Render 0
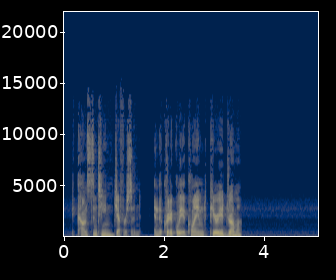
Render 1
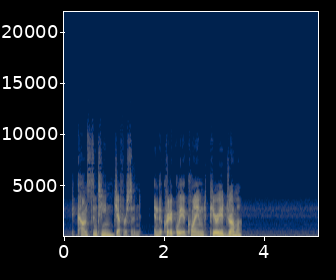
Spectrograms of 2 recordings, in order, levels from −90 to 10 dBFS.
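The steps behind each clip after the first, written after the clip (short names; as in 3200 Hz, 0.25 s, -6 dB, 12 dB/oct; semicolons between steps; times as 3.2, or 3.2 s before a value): LPF 2400 Hz 12 dB/oct; gain +6 dB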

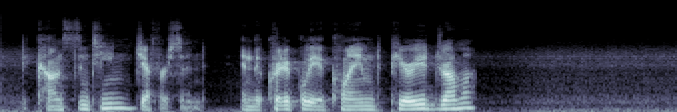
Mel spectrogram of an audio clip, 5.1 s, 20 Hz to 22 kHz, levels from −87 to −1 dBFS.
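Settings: upward compressor, threshold -34 dBFS; gain +5.5 dB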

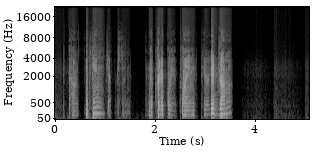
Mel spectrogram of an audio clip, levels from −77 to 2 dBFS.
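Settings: spectral contrast lowered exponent 0.3; tremolo saw down 1.6 Hz, depth 95%; gain -2.5 dB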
